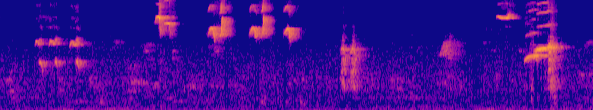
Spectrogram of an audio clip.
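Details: Asian glossy starling, a forest bird said to be glossy black with red eyes, singing for tutoring: paired short whistles, then loud sharp high chips in quick pairs, a buzzy note and a closing rasping burst.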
